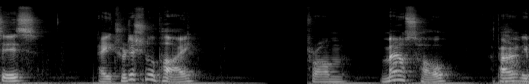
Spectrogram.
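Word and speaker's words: Mousehole: England uh this is a traditional pie from mous hole apparently pronounced mule in Cornwall Cornwall yes uh in honor of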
